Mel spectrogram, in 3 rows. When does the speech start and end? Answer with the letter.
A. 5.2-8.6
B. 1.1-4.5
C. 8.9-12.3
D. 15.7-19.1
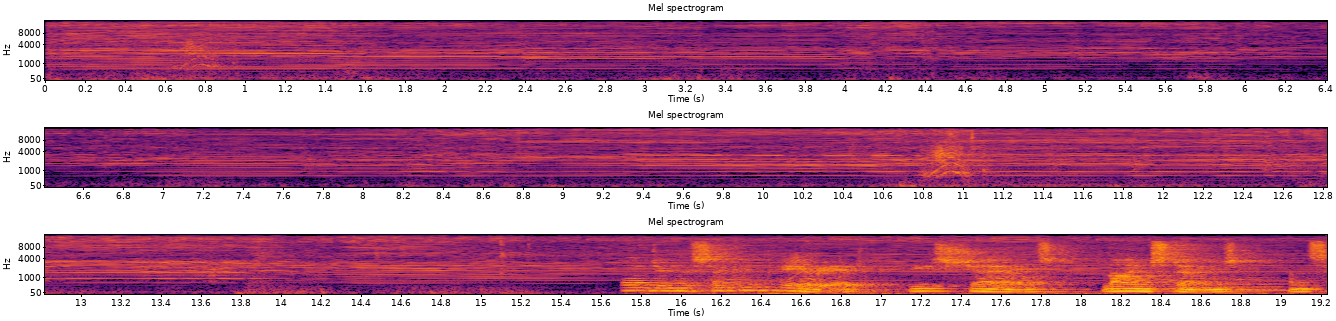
D.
